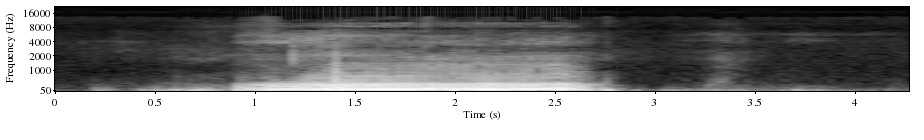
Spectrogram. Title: french bulldog snoring snore funny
